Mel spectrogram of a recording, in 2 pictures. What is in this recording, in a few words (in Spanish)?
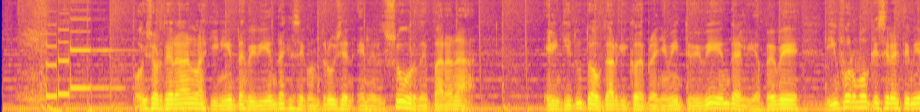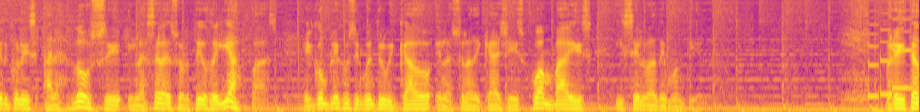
informativo; casas iapv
